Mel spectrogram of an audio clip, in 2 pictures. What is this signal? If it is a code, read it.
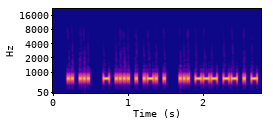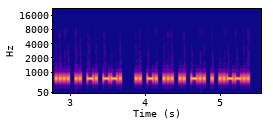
Morse code, heard as a keyed tone, about 42 wpm, 700 Hz. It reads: IS THERE SOMETHING INSIDE?
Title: Sentences from Top 1000 Words - Review Part 6 - 45wpm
